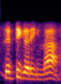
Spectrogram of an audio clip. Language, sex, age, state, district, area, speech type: Tamil, female, 30-45, Tamil Nadu, Dharmapuri, rural, conversation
